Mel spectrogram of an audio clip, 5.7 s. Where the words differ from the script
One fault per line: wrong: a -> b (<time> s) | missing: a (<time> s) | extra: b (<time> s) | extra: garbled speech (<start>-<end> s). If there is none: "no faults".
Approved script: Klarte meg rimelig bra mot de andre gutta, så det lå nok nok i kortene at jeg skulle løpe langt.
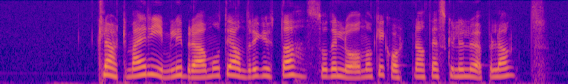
missing: nok (3.8 s)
